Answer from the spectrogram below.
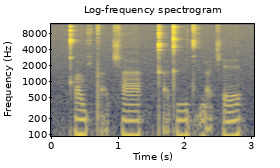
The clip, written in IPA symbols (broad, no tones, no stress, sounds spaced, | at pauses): qʰ uː ç pʼ a̰ t͡ʃʰ a | kʰ a̰ kʰ ɨː tʲ ṵ ŋ a̰ t͡ʃʼ ɛ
